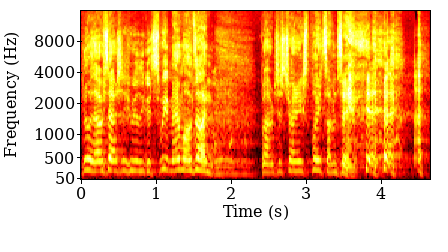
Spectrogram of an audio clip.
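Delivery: high, strained mock-reassurance from the floor; mock winded. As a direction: squeeze out praise as if knocked flat. Retelling lying winded after being swept.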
